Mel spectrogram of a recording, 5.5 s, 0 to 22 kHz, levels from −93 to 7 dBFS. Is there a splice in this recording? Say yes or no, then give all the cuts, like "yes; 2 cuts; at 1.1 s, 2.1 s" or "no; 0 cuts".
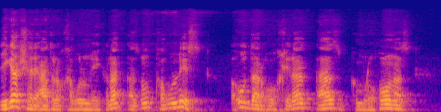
no; 0 cuts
